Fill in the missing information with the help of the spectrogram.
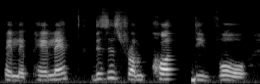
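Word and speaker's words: Kplé Kplé: This is KPLE, where I believe the K is silent, so you pronounce it Pele Pele.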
